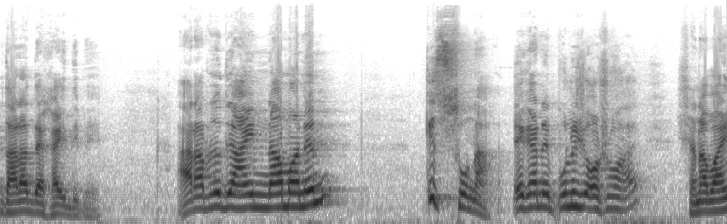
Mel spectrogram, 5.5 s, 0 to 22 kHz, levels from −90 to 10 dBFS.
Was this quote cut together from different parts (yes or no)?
no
